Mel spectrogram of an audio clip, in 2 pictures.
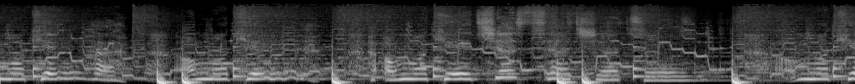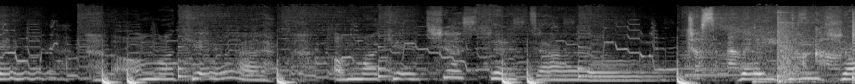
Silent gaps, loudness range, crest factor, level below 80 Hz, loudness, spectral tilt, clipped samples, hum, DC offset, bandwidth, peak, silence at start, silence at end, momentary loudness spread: none; 3 LU; 16 dB; -24 dBFS; -19 LUFS; -5.5 dB/octave; under 0.1%; none; under 0.1%; 18 kHz; -2 dBFS; 0 s; 0 s; 11 LU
